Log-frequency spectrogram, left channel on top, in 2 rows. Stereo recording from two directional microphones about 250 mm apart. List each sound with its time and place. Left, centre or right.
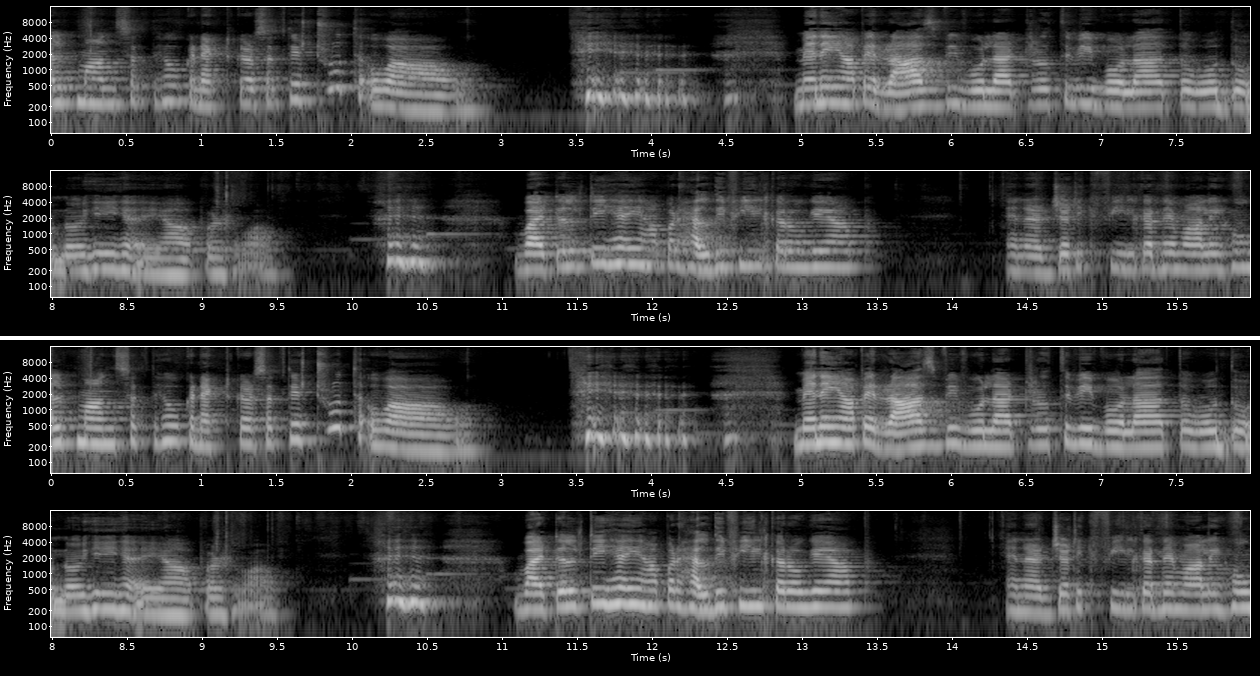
0.0 s speech: right
10.1 s speech: right
14.3 s speech: right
